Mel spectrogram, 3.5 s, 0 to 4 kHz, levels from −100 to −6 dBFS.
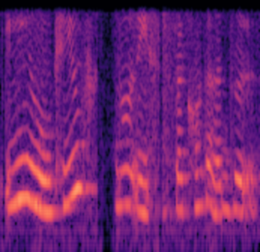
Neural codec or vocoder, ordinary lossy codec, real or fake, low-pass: none; none; real; 3.6 kHz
